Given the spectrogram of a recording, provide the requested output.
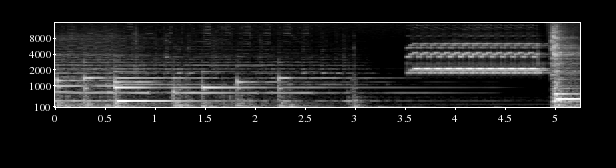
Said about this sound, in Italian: Ancora una volta, il telefono squilla nel cuore della notte.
